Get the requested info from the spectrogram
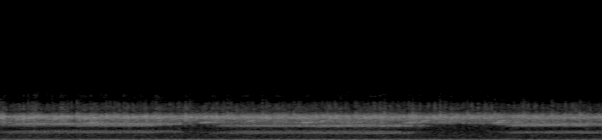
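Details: Tree frogs calling at night in the swampy backwoods of North Carolina: a dense, unbroken high-pitched trilling chorus, with a lower band of calls that drops out near the two-second mark and returns.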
